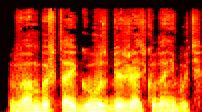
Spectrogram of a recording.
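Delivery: plain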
